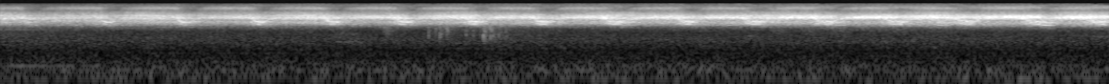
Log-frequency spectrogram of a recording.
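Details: Crickets chirping outdoors in real time under a blue sky, with no music: a high, rapid and fairly regular pulsing trill, about two beats a second, over a low constant background hum.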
